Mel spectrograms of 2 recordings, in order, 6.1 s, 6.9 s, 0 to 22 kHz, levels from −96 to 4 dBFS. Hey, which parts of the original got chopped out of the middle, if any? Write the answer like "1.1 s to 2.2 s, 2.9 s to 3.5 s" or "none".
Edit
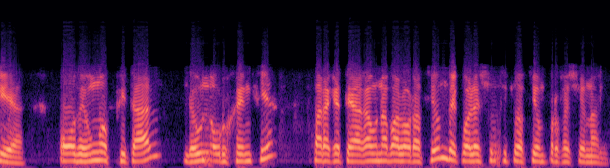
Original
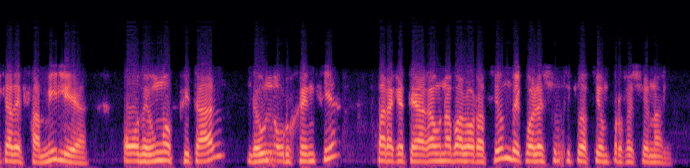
none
